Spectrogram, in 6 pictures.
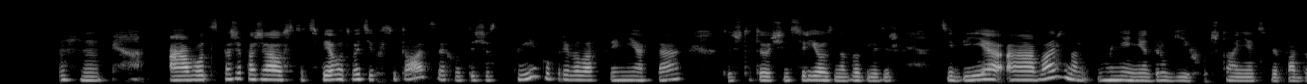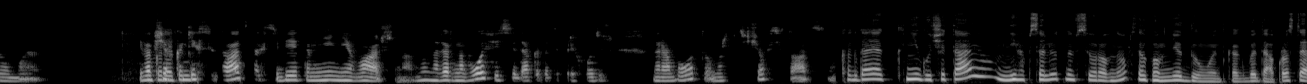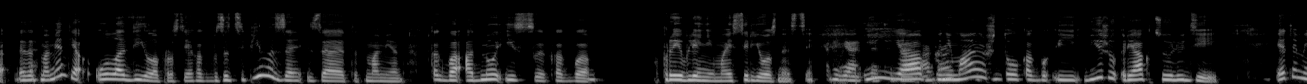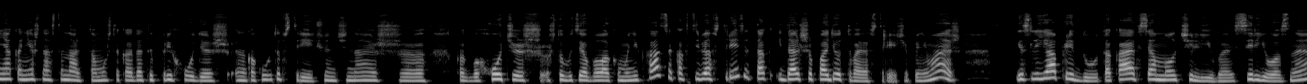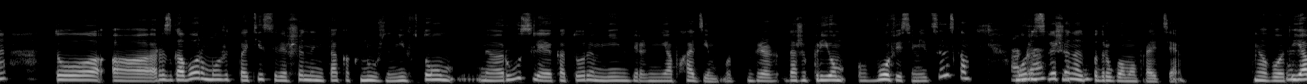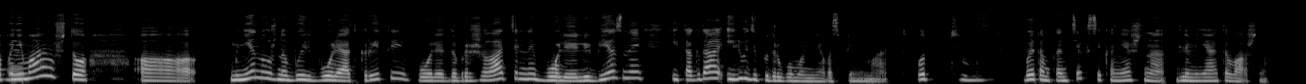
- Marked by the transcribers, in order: laughing while speaking: "мне"; laughing while speaking: "что"
- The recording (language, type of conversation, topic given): Russian, advice, Как мне быть собой, не теряя одобрения других людей?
